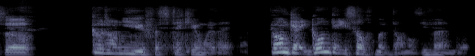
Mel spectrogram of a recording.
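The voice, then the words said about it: Northern English accent. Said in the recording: “Thank you for putting up with my accent, everybody. I know the north of England can be a little bit tricky sometimes. ... British accents”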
